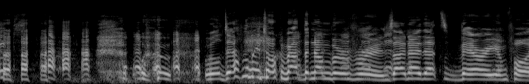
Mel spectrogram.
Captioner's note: laughs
